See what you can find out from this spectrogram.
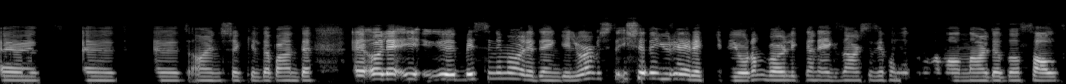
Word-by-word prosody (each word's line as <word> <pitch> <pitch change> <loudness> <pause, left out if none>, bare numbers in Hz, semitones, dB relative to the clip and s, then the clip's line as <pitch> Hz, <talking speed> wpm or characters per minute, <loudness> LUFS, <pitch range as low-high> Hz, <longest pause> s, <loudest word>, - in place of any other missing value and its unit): Evet. 190 -2 -2 0.5
Evet. 185 -1 -6 0.4
Evet, 185 0 -6
aynı 185 -1 -6
şekilde 180 0 -7
ben 190 -1 -3
de. 190 -1 0 0.4
Eee, 210 -1 +6
öyle, 245 - +6
iii, 485 0 +1 0.2
eee, 465 +1 +7
besinimi 270 - +2
öyle 225 -6 0
dengeliyorum. 195 +7 -2
İşte 470 - -9
işe 275 - +4
de 270 - +5
yürüyerek 240 -6 +2
gidiyorum. 185 +4 -1
Böylelikle 195 0 -1
hani 200 -1 -3
egzersiz 190 +1 -4
yapamadığım 190 -2 -9 0.4
zamanlarda 180 +1 -2
da 185 0 -2
sağlıklı 180 -1 +1
190 Hz, 145 wpm, -21 LUFS, 185-235 Hz, 0.5 s, eee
